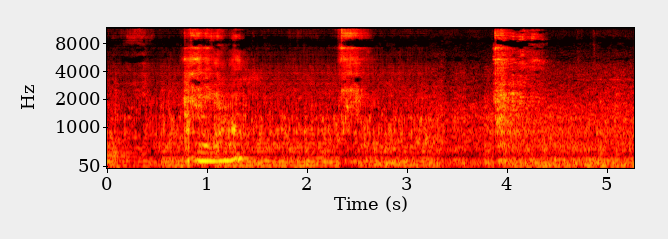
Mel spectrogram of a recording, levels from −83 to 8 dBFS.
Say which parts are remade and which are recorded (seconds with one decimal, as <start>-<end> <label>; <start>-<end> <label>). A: 0.0-3.2 remade; 3.2-5.3 recorded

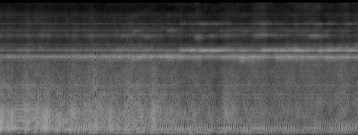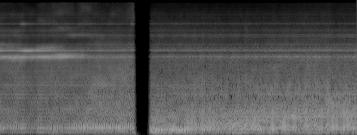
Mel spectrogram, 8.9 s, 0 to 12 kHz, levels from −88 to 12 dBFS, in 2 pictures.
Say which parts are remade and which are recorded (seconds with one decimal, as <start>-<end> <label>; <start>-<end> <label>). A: 0.0-8.9 remade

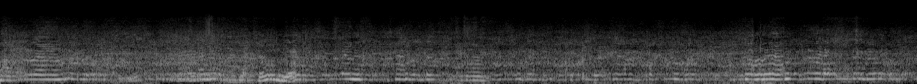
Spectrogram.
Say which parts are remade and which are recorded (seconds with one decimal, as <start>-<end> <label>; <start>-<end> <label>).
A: 0.0-1.7 remade; 1.7-2.2 recorded; 2.2-9.2 remade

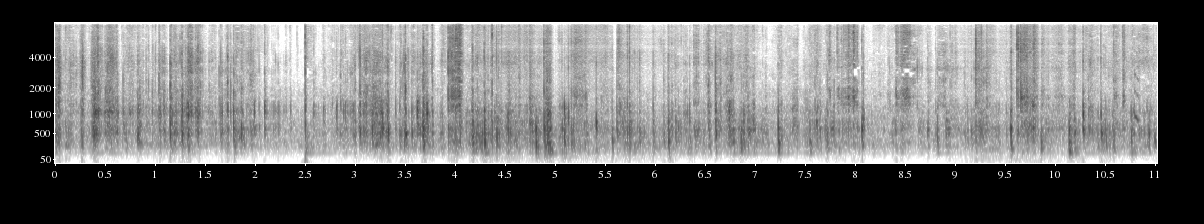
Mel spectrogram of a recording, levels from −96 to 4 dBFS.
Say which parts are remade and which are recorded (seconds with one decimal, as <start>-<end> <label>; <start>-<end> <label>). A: 0.0-4.4 recorded; 4.4-6.2 remade; 6.2-9.0 recorded; 9.0-10.3 remade; 10.3-11.0 recorded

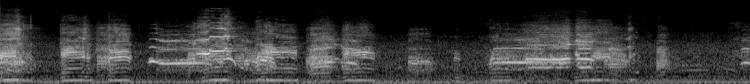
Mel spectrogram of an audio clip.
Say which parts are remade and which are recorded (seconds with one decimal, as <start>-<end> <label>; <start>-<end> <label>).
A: 0.0-1.2 remade; 1.2-2.9 recorded; 2.9-4.2 remade; 4.2-5.2 recorded; 5.2-6.3 remade; 6.3-7.5 recorded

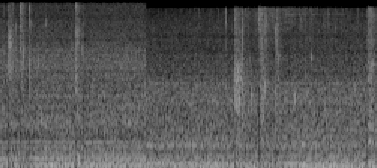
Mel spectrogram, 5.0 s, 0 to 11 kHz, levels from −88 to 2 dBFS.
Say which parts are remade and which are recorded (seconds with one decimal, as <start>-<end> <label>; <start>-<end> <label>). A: 0.0-3.8 recorded; 3.8-4.6 remade; 4.6-5.0 recorded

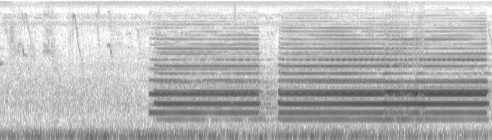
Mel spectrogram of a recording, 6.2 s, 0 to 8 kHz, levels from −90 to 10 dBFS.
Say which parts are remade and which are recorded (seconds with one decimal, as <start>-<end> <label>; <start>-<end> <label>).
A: 0.0-4.8 recorded; 4.8-5.3 remade; 5.3-6.2 recorded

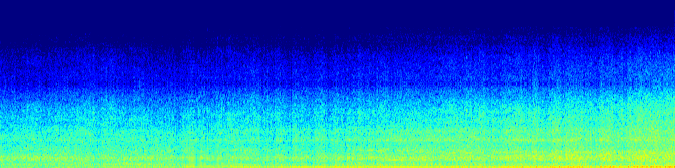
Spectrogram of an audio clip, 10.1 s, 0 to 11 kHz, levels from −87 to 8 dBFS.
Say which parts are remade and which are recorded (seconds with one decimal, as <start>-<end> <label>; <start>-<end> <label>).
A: 0.0-2.8 recorded; 2.8-3.5 remade; 3.5-10.1 recorded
